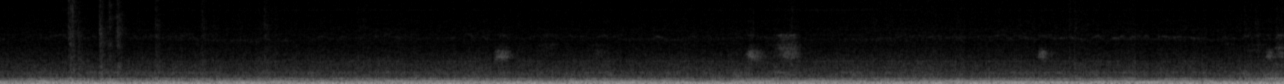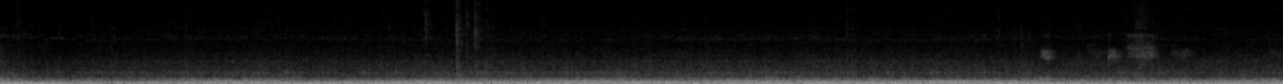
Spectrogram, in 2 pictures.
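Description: Cab of a freight train locomotive running at steady speed: constant rumble of wheels on the track with a steady hum, and a few faint light clicks.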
